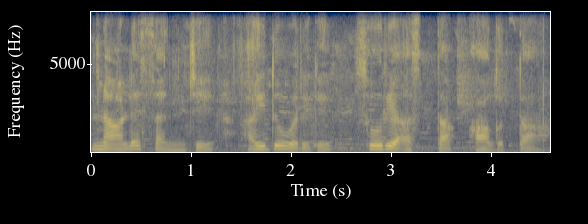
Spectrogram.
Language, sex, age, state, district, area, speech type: Kannada, female, 45-60, Karnataka, Mandya, rural, read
